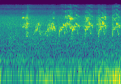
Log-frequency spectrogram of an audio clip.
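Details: Colony of budgerigars giving continuous rapid warbling chatter: a dense run of buzzy, scratchy high syllables with no pauses, over a low background hum.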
